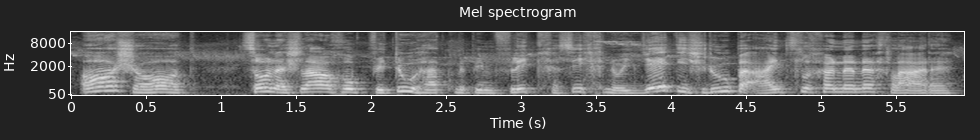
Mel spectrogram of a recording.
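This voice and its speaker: A man's voice: high-pitched, animated, moderate pace, pushed and bright, heavily acted. Young beaver voiced by a man for a kids' audio story: Swiss German, good-natured, childlike, swooping intonation, birdsong behind. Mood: friendly, let down.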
